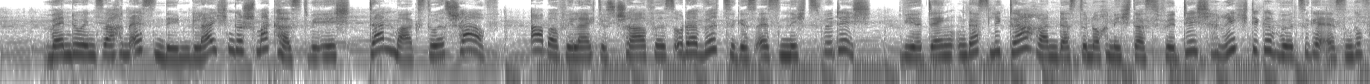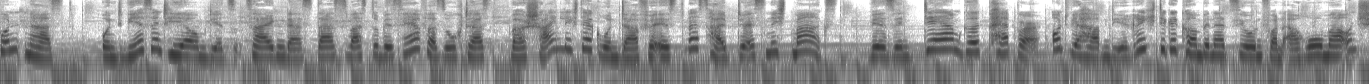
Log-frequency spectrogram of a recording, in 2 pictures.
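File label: commercial, German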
